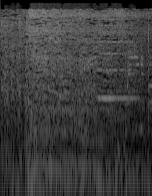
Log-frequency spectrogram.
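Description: A supercar engine revs up into a rising, sustained roar that holds steady near and loud over the full stretch, with a faint whine riding on top.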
